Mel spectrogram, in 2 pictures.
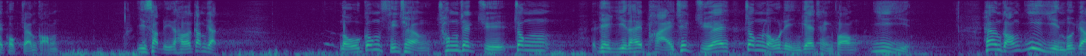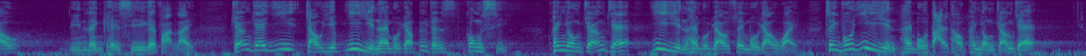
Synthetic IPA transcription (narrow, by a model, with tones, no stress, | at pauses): kʊ˨k̚t͡ʃœ̰ː˨˥ŋkɔ̰ː˨˥ŋ | jiː˨sɐ˨p̚liː˨˩nhɦɐ˨wkɐ˥mjɐ˨t̚ | lo˨˩wkʊ˥ŋsiː˨˧˥t͡ʃʰœː˨˩ŋt͡sʰʊ˥ŋt͡sʰɪ˥k̚t͡ʃyː˨t͡sʊ˥ŋjɪ˨˩ŋjiː˨˩nhɐ˨jpʰa̰ː˨˩jt͡sʰɪ˥k̚t͡ʃyː˨˧lɛ˥t͡sʊ˥ŋlo˨˧wliː˨˩nkɛ˧t͡sʰɪ̰˨˩ŋfɔː˧ŋjiː˥jḭː˨˩n | hœː˥ŋkɔː˨˥ŋjiː˥jiː˨˩nmuː˨t̚jɐ˨˧wliː˨˩nlɪ˨˩ŋkʰe˨˩jsiː˨kɛː˧fa̰ː˧t̚lɐ̰˨˩jt͡ʃœː˨˥ŋt͡sɛː˨˥jiː˥t͡sɐ˨wjiː˨p̚jiː˥jiː˨˩nhɐ˨jmuː˨t̚jɐ˧wpi˥wt͡sɵ˨˧˥nkʊ˥ŋsḭː˨˩ | pʰɪ˧ŋjʊ˨˩ŋt͡ʃœː˨˥ŋt͡sɛː˨˥jiː˥jiː˨˩nɦɐ˨jmuː˨t̚jɐ˨˧wsɵ˧ɥmo˨˩wjɐ˥wwɐ̰˨˩jt͡sɪ˧ŋfuː˨˥jiː˥jiː˨˩nhɐ˨jmo˨˧wt̪aː˧jt̪ʰɐ˨˩wpʰɪ˧ŋjʊ˨˩ŋt͡ʃœ̰ː˨˥ŋt͡sɛː˨˥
